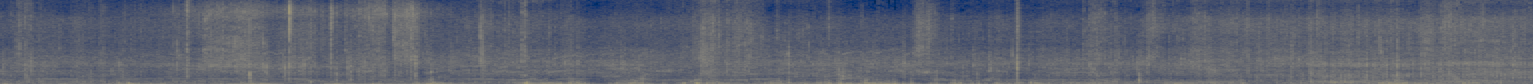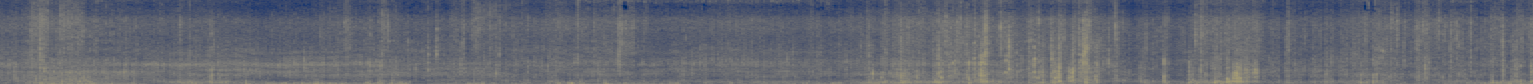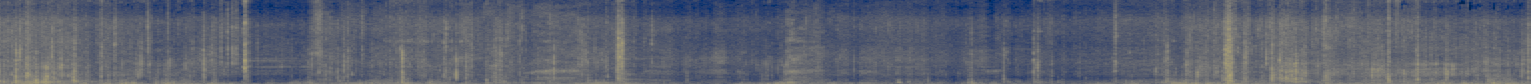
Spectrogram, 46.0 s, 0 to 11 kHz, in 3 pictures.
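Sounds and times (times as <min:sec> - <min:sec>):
bike rattling over bumps: 0:00.0 - 0:45.9
tyres crunching on loose rock: 0:10.6 - 0:37.2, 0:40.4 - 0:45.9.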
